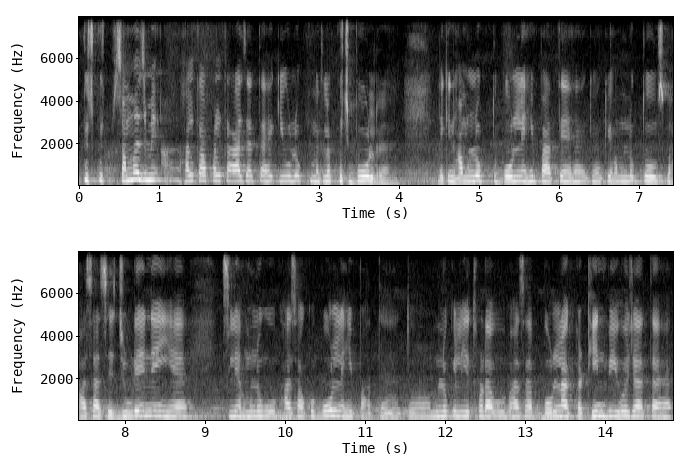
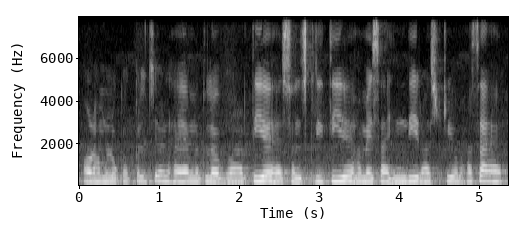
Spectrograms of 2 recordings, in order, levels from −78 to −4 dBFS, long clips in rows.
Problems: constant background noise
